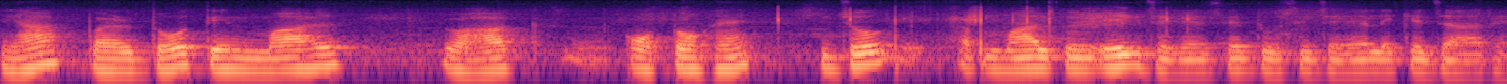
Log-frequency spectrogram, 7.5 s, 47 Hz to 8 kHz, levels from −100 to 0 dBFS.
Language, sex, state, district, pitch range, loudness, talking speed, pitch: Hindi, male, Telangana, Karimnagar, 115-140 Hz, -23 LUFS, 165 wpm, 125 Hz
